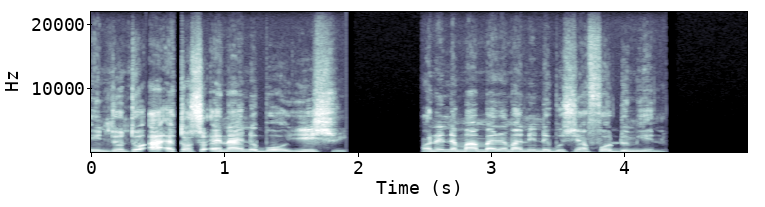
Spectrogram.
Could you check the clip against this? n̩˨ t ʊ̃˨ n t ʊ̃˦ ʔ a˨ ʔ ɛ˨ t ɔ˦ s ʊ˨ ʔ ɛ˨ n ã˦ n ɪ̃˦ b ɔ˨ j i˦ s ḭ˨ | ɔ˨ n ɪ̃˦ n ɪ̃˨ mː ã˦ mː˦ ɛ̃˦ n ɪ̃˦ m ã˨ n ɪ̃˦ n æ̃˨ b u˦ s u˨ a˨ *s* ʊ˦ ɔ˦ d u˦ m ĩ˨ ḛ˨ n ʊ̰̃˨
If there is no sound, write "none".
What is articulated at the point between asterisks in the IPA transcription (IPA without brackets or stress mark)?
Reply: f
